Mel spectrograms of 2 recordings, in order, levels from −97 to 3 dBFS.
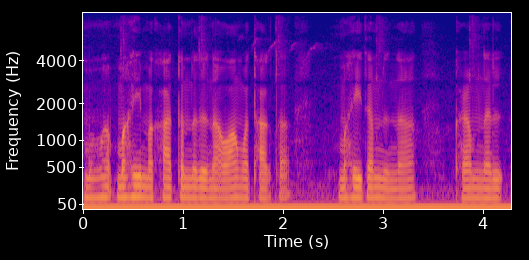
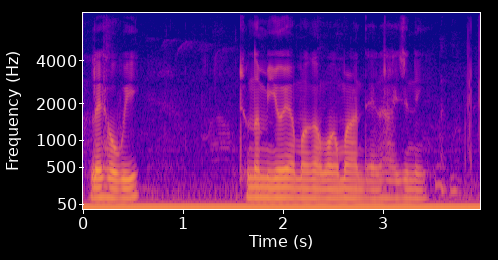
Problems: background sounds at intervals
